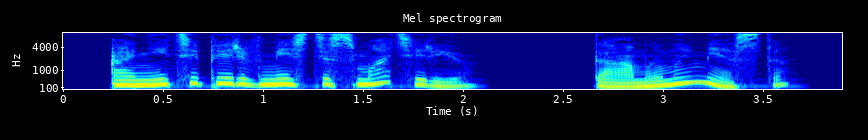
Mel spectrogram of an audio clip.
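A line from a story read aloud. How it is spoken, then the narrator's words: Calm, matter-of-fact tone. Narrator (Russian): совершенно спокойно, будничным тоном произнесла она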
